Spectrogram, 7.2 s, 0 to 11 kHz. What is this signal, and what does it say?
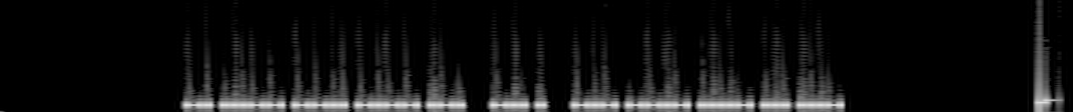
Morse code, heard as a keyed tone, about 40 wpm, 700 Hz. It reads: N3ZYR DE KQ4SV
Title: USA Callsign DE Callsign - 5 Characters - 40wpm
